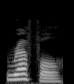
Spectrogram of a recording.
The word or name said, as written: refel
